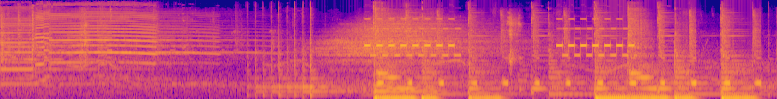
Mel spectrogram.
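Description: A telephone ringing indoors during a Hindi TV drama: a repeated electronic ringtone with bright tonal bursts, fairly loud and close, following a stretch of soft background music, with no talk over it.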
